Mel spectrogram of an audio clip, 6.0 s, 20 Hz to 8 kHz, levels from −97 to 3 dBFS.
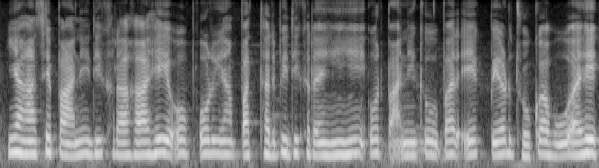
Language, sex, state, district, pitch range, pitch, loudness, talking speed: Hindi, female, Bihar, Lakhisarai, 185-200 Hz, 195 Hz, -16 LUFS, 220 wpm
